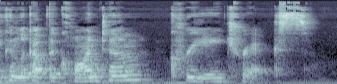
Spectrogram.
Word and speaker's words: Creatrix: look up the Quantum Creatrix, spelled with an X, tricks.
